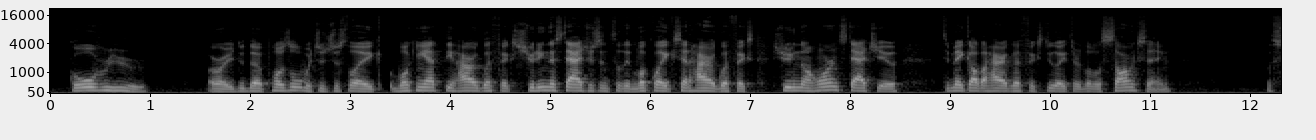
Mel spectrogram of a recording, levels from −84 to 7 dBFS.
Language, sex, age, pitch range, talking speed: English, male, 20-39, 110-150 Hz, 200 wpm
